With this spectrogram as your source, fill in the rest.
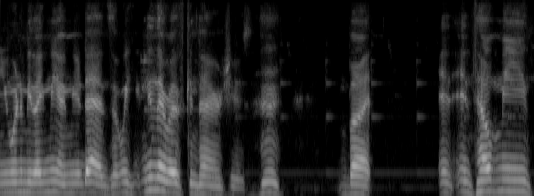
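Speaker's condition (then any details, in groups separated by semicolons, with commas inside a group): Traumatic brain injury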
